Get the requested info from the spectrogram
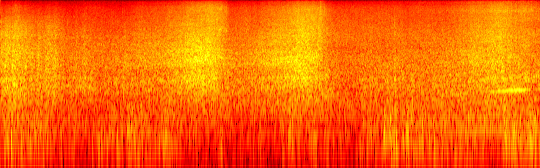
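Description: Street traffic passing a roadside: the rush of cars going by swells and fades several times, mixed with wind buffeting the camcorder microphone. A faint rising whine comes in near the end.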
